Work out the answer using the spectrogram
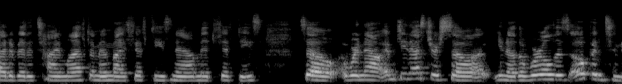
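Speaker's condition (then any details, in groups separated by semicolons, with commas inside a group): No condition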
